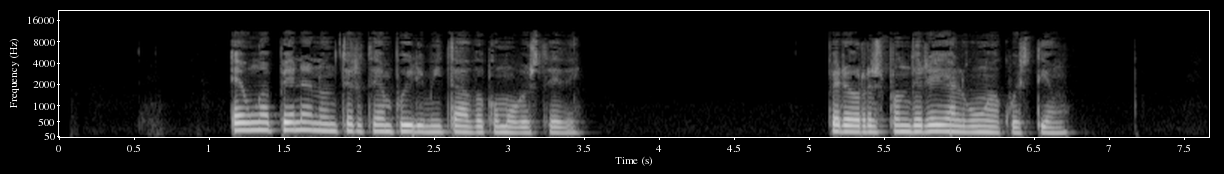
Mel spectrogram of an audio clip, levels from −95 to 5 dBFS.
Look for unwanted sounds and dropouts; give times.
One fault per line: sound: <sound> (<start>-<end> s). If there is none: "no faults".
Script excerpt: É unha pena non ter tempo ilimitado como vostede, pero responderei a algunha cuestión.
no faults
